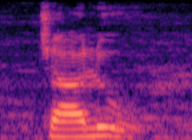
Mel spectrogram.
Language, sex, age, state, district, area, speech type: Urdu, male, 60+, Telangana, Hyderabad, urban, read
